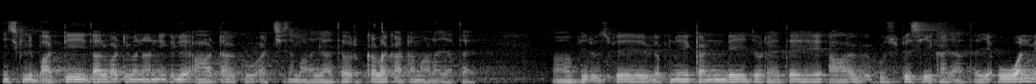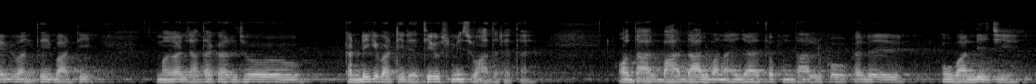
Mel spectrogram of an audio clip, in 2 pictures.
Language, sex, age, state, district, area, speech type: Hindi, male, 18-30, Madhya Pradesh, Betul, urban, spontaneous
